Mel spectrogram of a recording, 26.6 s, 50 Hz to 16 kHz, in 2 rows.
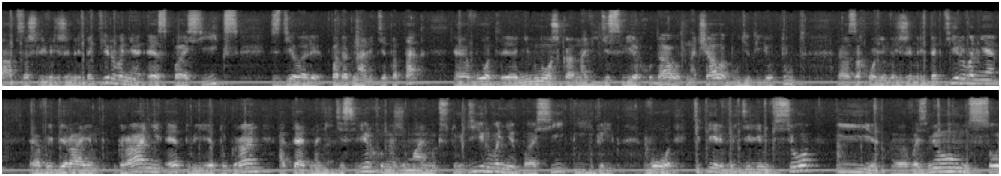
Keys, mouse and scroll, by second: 0.4 Tab, 1.4 s, 5.0-6.8 middle drag, 6.4 Tab, 7.6 KP_7, 8.3 middle click, 9.2-11.0 drag, 11.0-12.8 middle drag, 11.7 ctrl+Tab, 12.6 ctrl+Tab, 14.0 ctrl+Tab, 15.4-17.9 right drag, 16.8 KP_7, 18.4 e, 21.5 middle click, 22.7 a, 23.3 a, 23.6 z, 25.0 space.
